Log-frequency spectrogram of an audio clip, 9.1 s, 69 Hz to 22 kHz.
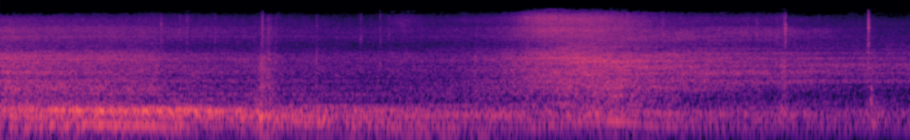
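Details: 2002 Ford Focus while driving over bumps: a few single dull clunks over road noise from the driver's side front; cause found to be a bottomed-out coilover, since fixed.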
